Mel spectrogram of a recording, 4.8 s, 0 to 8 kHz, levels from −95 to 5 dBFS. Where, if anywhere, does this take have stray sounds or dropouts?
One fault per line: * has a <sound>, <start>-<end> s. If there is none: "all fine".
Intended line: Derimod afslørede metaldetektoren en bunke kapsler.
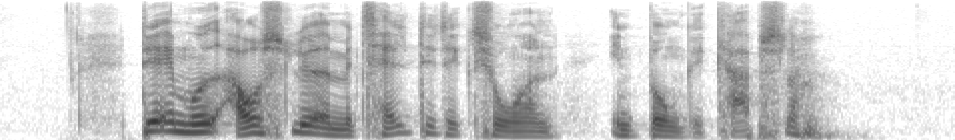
all fine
